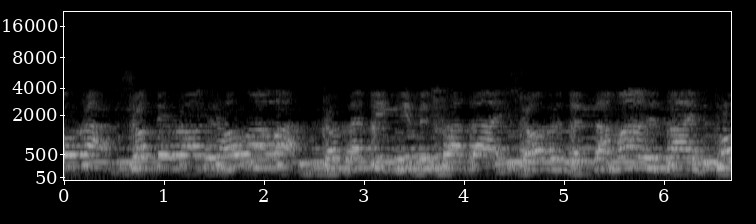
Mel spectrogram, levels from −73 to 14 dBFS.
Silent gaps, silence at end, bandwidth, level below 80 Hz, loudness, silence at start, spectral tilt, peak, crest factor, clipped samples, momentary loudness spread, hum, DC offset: none; 0 s; 6 kHz; -72 dBFS; -25 LUFS; 0 s; -5.5 dB/octave; -12 dBFS; 14 dB; under 0.1%; 4 LU; none; under 0.1%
